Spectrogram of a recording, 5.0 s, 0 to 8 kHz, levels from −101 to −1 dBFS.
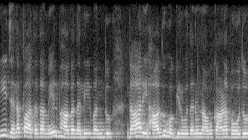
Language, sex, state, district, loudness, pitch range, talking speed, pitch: Kannada, female, Karnataka, Chamarajanagar, -15 LUFS, 195-215 Hz, 110 wpm, 200 Hz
